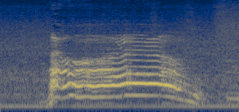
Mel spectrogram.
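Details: Siberian Husky vocalizing beside an electric fan: one drawn-out tonal whine lasting about a second and a half, held level and then sliding downward as it fades, with a faint steady hum underneath.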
